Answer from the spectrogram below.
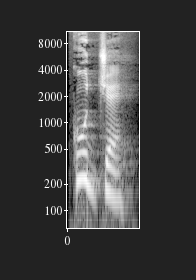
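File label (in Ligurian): "cugge", Ligurian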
